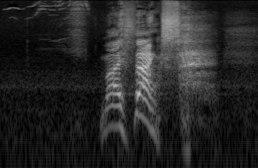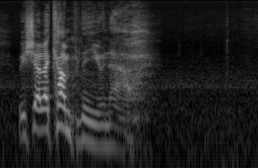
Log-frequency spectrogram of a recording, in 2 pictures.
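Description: A man speaks firmly and clearly, close by.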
